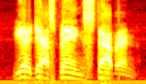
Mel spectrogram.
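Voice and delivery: loud, high, slow snarl; angry. A narrator's reading. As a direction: scold him cruelly. Pinky punishes the Brain.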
